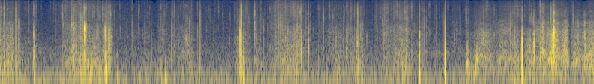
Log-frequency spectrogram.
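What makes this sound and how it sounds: A metal earpick scratches deep inside the canal of a silicone ear model while gloved fingers handle it. The result is close, quiet crackling and rustling scratches broken by sharp, bright clicks and crunches.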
